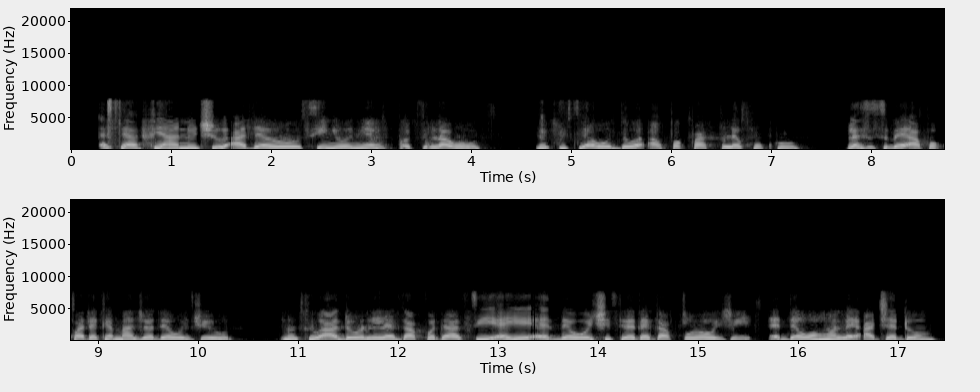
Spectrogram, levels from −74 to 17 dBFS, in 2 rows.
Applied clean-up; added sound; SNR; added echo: neural mask model DeepFilterNet 3.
